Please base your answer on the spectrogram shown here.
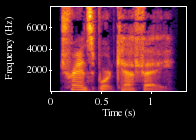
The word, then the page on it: transport cafe: American English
